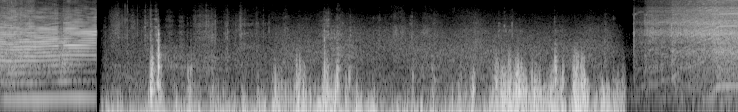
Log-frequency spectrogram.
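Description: Wooden boards knock and thump together.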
